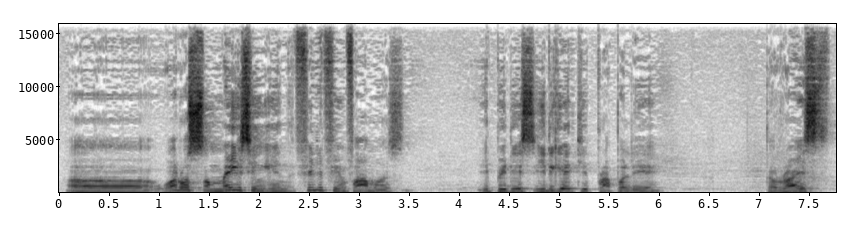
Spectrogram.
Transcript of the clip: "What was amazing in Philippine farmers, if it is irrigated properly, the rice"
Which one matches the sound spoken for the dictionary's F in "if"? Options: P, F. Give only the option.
P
